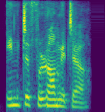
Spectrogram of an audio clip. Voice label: "interferometer", Indian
